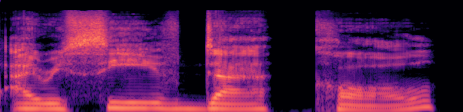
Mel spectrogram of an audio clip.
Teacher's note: with the linking, you would probably hear that d sound in the past tense. So you would say, I received a call.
